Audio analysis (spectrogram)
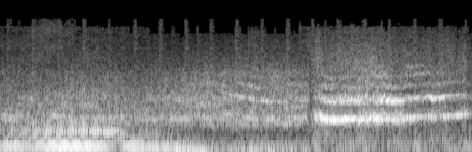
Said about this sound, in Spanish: Frenazo. En seco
